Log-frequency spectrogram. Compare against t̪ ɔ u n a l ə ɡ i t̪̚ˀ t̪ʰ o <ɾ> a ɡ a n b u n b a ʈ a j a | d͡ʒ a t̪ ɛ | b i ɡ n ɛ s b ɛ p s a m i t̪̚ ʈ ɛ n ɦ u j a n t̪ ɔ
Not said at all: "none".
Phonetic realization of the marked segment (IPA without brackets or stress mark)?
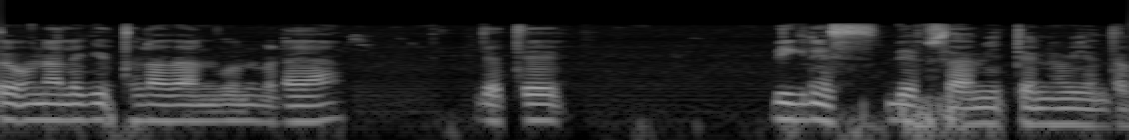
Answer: ɽ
